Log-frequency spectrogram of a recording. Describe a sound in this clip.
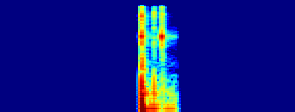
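A short game jingle plays.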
